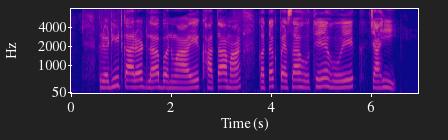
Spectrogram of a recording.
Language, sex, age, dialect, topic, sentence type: Chhattisgarhi, male, 51-55, Eastern, banking, question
